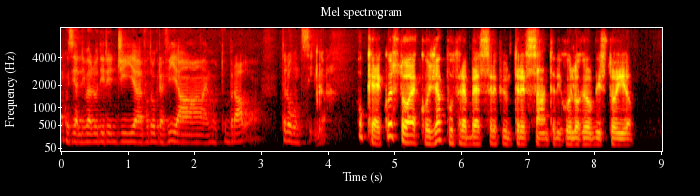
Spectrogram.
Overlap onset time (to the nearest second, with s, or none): none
